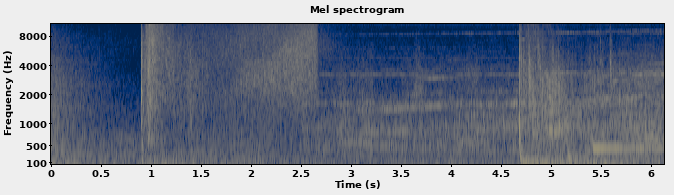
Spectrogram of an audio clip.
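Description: A spaceship in a video game rumbles as it warps away.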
